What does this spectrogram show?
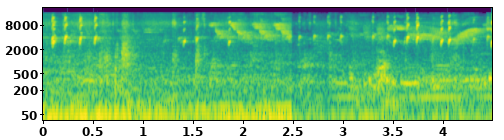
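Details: European goldfinch song meant for teaching birds to sing and bringing them into singing mood: rapid bright high chirps and twittering notes, many short clicks in quick bursts, with a light low hum beneath.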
